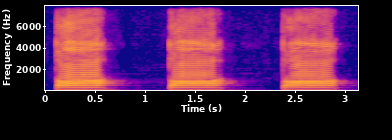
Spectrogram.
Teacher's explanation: জিব্বার আগা ওই উপরে দুই দাঁতের গোড়ায় লাগান লাগান লাগান লাগান, লাগিয়ে একটু মোটা আওয়াজে একালিপটা নিয়ে উচ্চারণ করতে হবে।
